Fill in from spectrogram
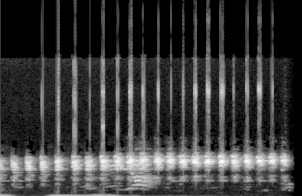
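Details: Rapid high chattering from a greater green leafbird singing in a provoking, fill-in-rich style: evenly pulsed notes, roughly four a second, with a low rumbling bump early on before the trill fades out.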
